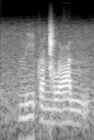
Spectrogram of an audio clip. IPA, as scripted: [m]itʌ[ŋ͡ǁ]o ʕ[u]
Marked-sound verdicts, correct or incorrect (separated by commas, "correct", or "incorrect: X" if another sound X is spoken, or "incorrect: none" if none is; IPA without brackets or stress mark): correct, correct, incorrect: ɯ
